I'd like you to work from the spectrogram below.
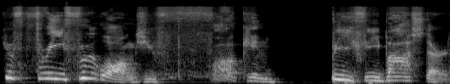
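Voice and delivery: high, slow, drawn-out teasing voice; mock insult. Teasing a chat member about eating three footlongs, high slow mock voice.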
